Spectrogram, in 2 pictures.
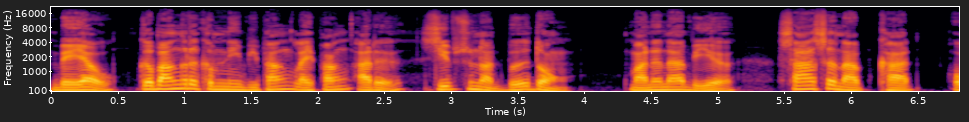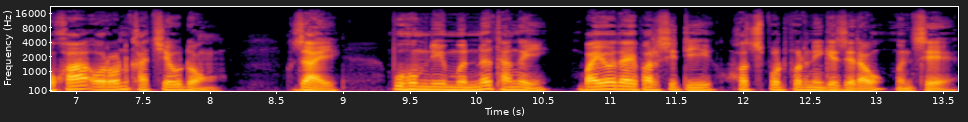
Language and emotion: Bodo, neutral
